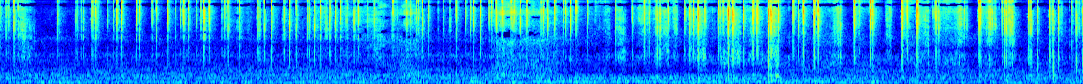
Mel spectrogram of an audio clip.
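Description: Long acrylic nails tap and scratch quickly across the surface of a large, solid, heavy black rubber-coated bumper weight plate with orange lettering, lying flat, while a blue dumbbell rests nearby untouched. The sound is a quiet, dense stream of fast, irregular bright clicks and scratchy strokes over a soft low rumble, with each tap dying away almost instantly.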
